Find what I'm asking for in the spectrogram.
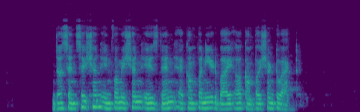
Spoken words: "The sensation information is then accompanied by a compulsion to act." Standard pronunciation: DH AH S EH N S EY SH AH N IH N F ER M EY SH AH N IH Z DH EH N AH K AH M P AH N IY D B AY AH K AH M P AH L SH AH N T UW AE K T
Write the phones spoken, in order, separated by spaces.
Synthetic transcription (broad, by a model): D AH S EH N S EY SH AH N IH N F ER M EY SH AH N IH Z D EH N AH K AH M P AH N IY D B AY AH K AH M P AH SH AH N T UW AE K T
